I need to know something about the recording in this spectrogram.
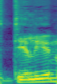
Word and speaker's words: Dillian: i get that right i always say dylan but i think it's dillian when you watch the ufc and you watch the ifl tv interviews and you kind of look at the way it's spelt right okay i think it's dillian so i want to make sure i get that right povetkin knocks out dillian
